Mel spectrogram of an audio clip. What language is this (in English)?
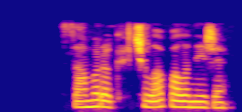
Mari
